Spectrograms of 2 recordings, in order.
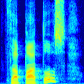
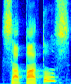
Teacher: So in the word zapatos, for example, in Spain, we would use the kind of the TH sound, zapatos, whereas in Latin America, we would simply make that S sound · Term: ceceo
